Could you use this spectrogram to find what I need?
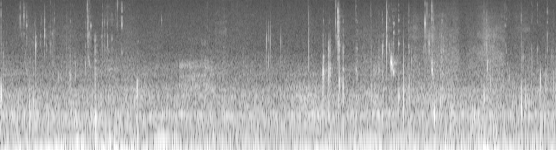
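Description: Someone chews soft, sticky food very close to a microphone with wet mouth sounds.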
